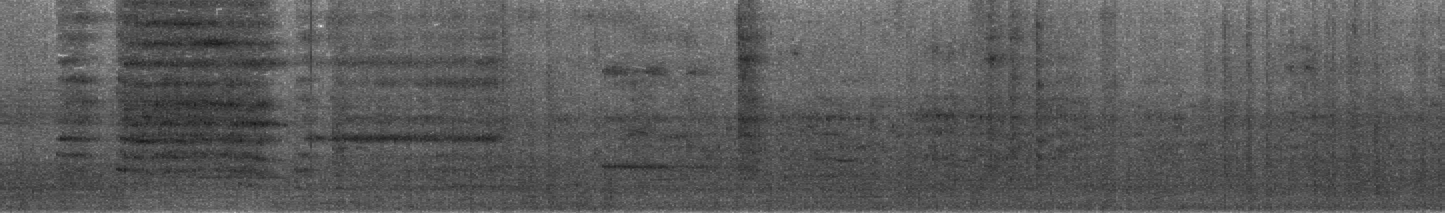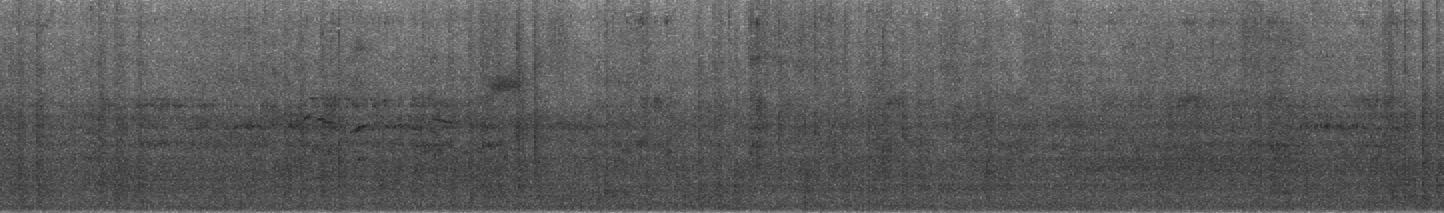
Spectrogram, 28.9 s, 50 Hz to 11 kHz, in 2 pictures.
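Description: R142A subway train running through a tunnel, heard from inside the car: a steady rumble of wheels on rail. In the first few seconds there is a high-pitched squeal of wheels on track that fades out.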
